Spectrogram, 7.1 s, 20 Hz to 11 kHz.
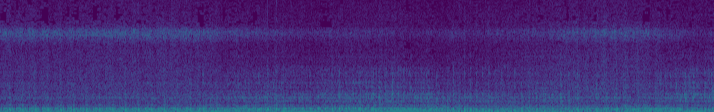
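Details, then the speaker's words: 1995 Ford Thunderbird LX that suddenly lost power while driving, with some cylinders not firing and a nearly dead battery; running with the hood open. Loud, uneven, stumbling beat with no steady rhythm; misfire from water in the spark plug wells. "yeah it ain't sounding great i hope you got another battery fishing just about dead right"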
